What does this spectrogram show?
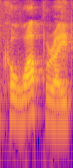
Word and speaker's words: cooperate: But verbs which have ATE at the end are pronounced ate. Ate.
